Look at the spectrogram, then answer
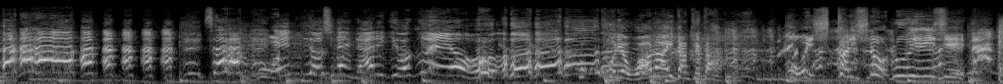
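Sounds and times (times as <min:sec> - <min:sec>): background music: 0:00.0 - 0:10.0
cartoon voice speaking excitedly: 0:07.9 - 0:10.0.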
